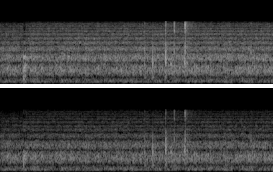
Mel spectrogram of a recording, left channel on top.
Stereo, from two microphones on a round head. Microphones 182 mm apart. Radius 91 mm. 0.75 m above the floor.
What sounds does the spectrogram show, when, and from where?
0.0 s running water: 60° left (ahead or behind)
1.4 s crushing: 70° left (ahead or behind)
